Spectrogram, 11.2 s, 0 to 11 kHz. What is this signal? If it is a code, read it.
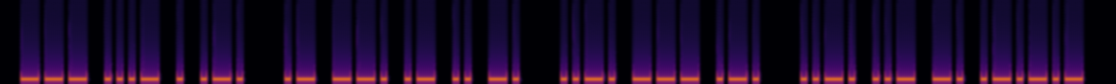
Morse code, heard as a keyed tone, about 20 wpm, 700 Hz. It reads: OVER AGAIN FOR FUN.
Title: Easy Phrases 20wpm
